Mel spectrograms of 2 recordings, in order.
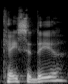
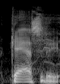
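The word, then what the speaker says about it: Cassadee: Do you pronounce that Maureen Morris? Marin Morris. And Quesadilla? Is that her name? Cassidy. Cassidy.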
